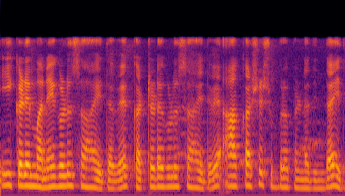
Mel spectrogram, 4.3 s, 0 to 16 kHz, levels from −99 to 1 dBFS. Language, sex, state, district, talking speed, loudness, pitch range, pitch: Kannada, female, Karnataka, Mysore, 165 wpm, -19 LUFS, 165-195 Hz, 180 Hz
